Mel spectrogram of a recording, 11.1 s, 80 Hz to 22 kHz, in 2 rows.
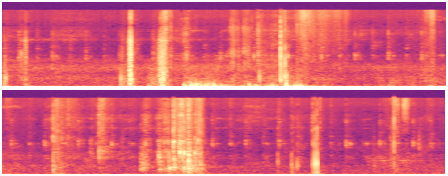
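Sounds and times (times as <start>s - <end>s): sharp small clicks and taps: 8.9s - 11.0s.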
